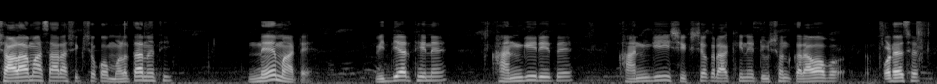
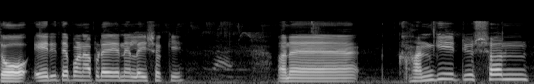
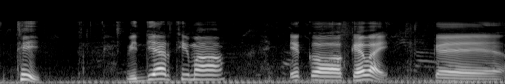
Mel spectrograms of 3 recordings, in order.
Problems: none marked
